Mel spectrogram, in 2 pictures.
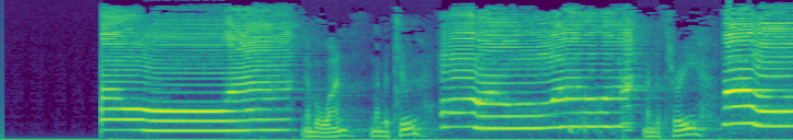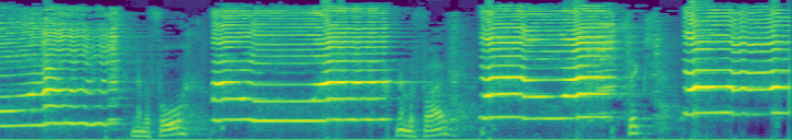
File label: bends, harmonica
